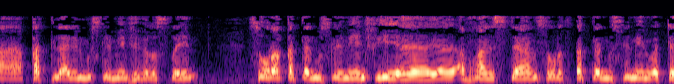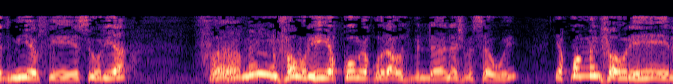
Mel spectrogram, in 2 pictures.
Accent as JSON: {"language": "Arabic", "country": "Jordan", "said": "كالغرايدة عندنا في الأردن"}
